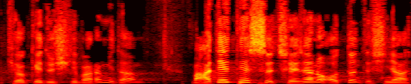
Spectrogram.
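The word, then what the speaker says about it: μαθητής: 마데테스 제자 저 꼽을 한 것이가 마데테스라고 읽는 단어입니다.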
